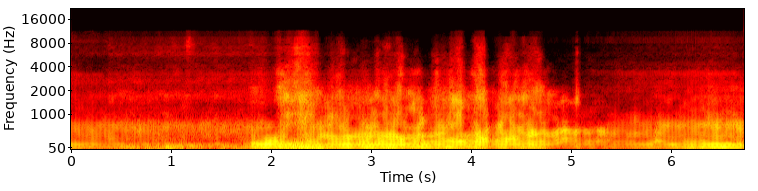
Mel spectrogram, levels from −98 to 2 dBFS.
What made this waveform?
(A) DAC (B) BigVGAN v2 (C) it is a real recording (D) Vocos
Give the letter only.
D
